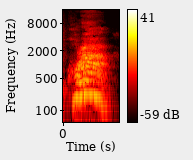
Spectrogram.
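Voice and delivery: high aggressive cry with a long final vowel; anime battle cry. Shown as a demonstration. Teacher repeating the anime attack cry, aggressive yell. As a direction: shout it high, falling at the end. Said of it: "Dá esse grito".

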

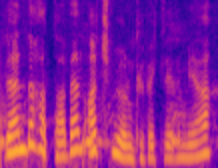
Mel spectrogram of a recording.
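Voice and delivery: ordinary talk, nothing marked

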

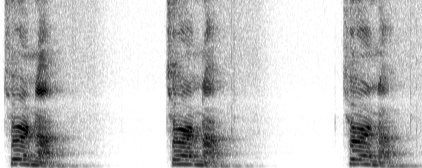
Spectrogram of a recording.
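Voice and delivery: "Turn up" with the last vowel pulled toward "ah"; I leaning to A. Shown as a demonstration. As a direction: model "Turn up" crisply, stress first, pitch falling. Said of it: "ele vai puxar pro A".

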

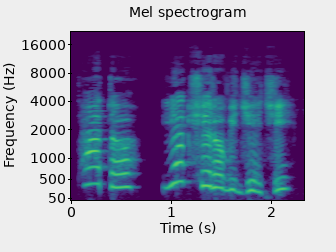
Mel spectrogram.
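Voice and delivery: put-on high childish question. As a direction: ask like a small kid. Child asks father.

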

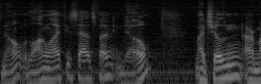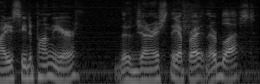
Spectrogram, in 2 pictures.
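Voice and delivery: quiet under-breath scripture. Shown as a demonstration. Preacher demonstrating how he quietly speaks verses, murmured. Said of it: "just under my breath".

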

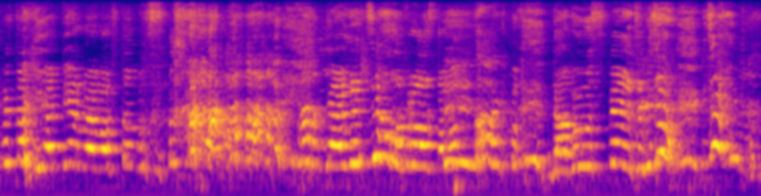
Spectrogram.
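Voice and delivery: high and loud, laughing throughout. Retold or imitated. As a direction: laugh while telling it. Laughing retelling of rushing.

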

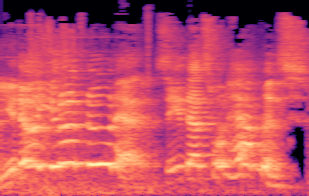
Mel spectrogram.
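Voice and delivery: very high, squealed mock scolding; taunting scolding. Real, not acted. Player taunting an opponent who made a mistake, mock scolding. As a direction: jump up high and chide them teasingly.

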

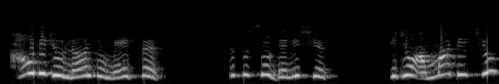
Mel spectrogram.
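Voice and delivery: high-pitched, eager praise and curiosity; pleased diner quizzing the cook; delighted questioning. A narrator's reading. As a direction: ask brightly, pitched well up.

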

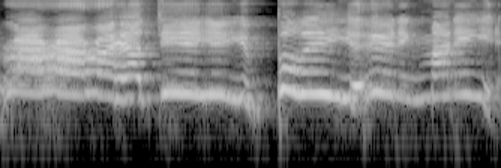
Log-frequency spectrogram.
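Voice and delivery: high, loud mock shouting; mocking her rant. Mocking the woman's angry texts to me, high loud mock shout. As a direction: mimic her ranting back, high and loud. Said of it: "And then she was like".

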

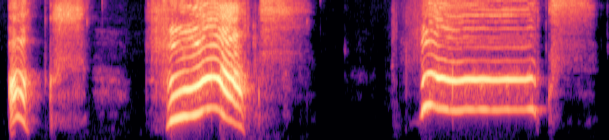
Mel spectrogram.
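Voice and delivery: fox shouted up high and loud; high excited shout. Shown as a demonstration. Teacher cheering fox with the kids. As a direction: call out fox loudly, high. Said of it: "다시 해볼까요".

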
